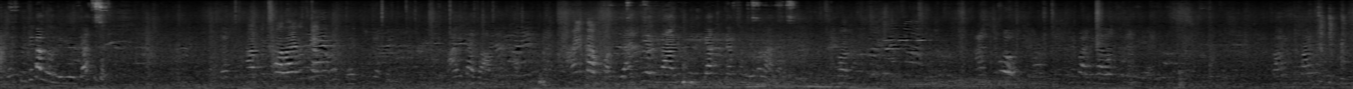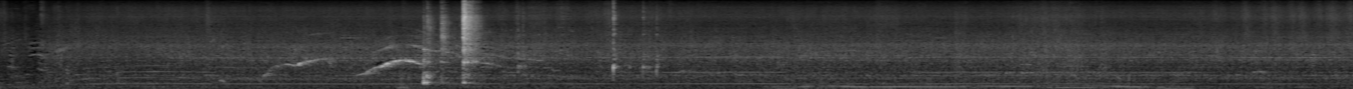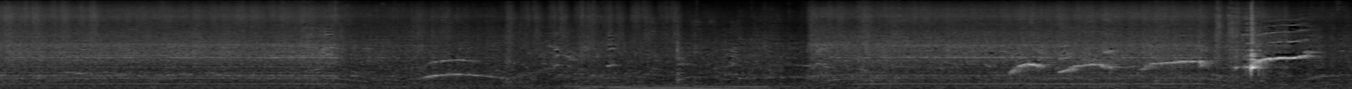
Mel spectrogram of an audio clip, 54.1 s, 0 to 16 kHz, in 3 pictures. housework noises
22.6s 36.8s

